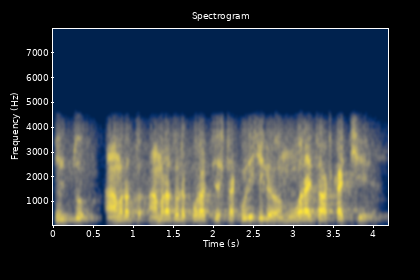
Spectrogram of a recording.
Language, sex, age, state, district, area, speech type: Bengali, male, 45-60, West Bengal, Purulia, urban, conversation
